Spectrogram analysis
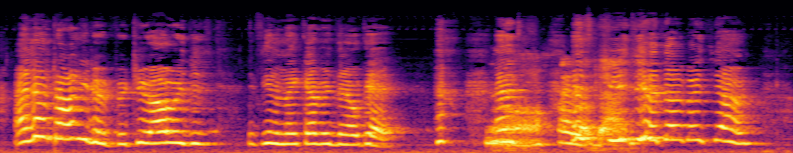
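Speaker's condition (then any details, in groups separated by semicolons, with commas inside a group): Cerebral palsy; can speak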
